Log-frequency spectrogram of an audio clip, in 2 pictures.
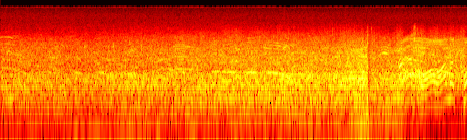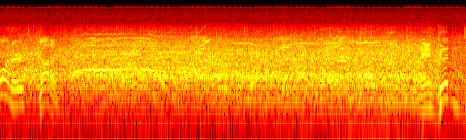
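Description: Ballpark crowd cheering and applauding a called third strike, swelling from about two seconds in, with scattered shouts above the noise.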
